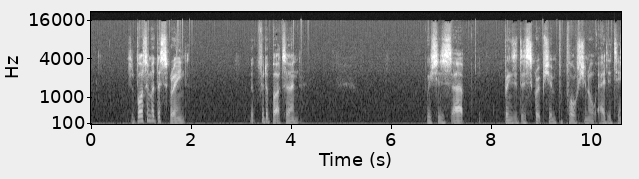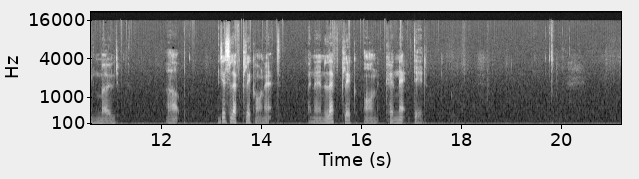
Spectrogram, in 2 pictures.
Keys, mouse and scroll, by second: 13.4 click.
